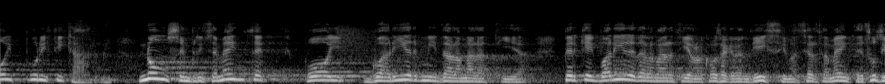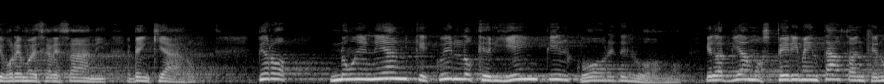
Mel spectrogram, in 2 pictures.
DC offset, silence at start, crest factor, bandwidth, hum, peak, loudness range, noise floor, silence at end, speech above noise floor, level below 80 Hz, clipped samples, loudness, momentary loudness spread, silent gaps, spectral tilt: under 0.1%; 0 s; 14 dB; 7.6 kHz; none; -8 dBFS; 5 LU; -44 dBFS; 0 s; 23 dB; -64 dBFS; under 0.1%; -22 LUFS; 13 LU; none; -7.5 dB/octave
